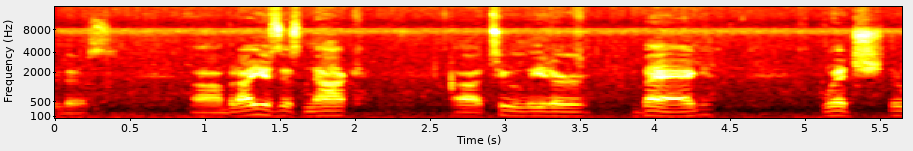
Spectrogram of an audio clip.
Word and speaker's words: CNOC: original sawyer squeeze and a knock bag spelled cnoc i believe i'm pronouncing that right we're going to show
